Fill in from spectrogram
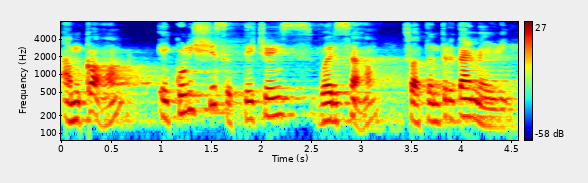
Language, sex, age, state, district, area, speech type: Goan Konkani, female, 60+, Goa, Bardez, urban, spontaneous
